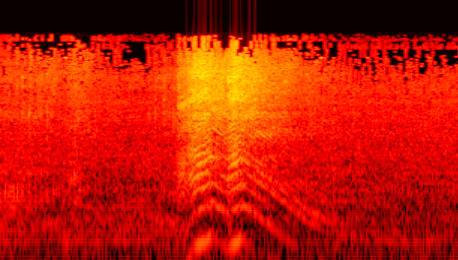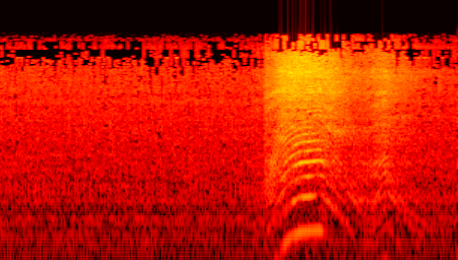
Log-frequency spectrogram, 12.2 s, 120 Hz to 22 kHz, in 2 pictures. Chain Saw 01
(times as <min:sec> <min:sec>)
0:00.0 0:01.4, 0:02.1 0:04.3, 0:09.5 0:12.1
